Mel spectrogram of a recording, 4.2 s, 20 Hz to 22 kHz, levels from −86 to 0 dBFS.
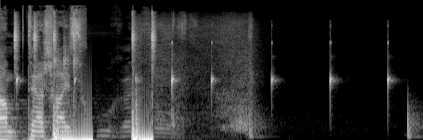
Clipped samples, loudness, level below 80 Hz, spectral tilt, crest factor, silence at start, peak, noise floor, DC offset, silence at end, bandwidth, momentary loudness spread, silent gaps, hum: under 0.1%; -14 LUFS; -14 dBFS; -4.5 dB/octave; 12 dB; 0 s; 0 dBFS; -75 dBFS; under 0.1%; 0.15 s; 17 kHz; 20 LU; none; none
